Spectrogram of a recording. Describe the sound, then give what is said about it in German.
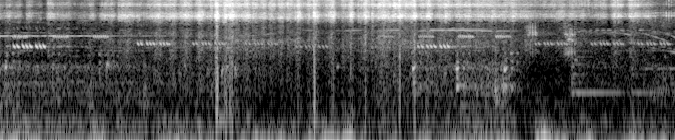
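Two small shaker eggs, plastic or wooden eggs filled with rice grains, shaken one in each hand, rattle in a steady, dense, high-pitched hiss that buzzes like a chorus of chirping insects, continuous, with no talking. “Da hatten die Musiker, die im Raum verteilt sind, hatten alle ein Shaking Egg in der Hand oder eine Maraca. Also so ein kleines Ei aus Plastik oder aus Holz mit Reiskörnern drin.”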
